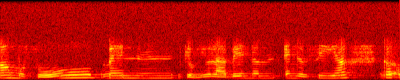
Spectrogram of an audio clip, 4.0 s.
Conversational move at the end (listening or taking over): listening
